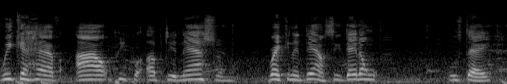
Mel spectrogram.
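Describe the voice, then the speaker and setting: A woman speaks at a moderate pace and medium pitch, with a somewhat breathy voice. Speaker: radio show host. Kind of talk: live radio talk. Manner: sometimes halting.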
